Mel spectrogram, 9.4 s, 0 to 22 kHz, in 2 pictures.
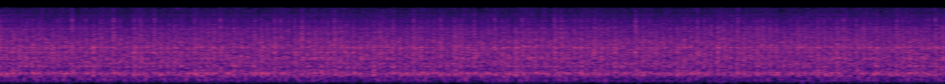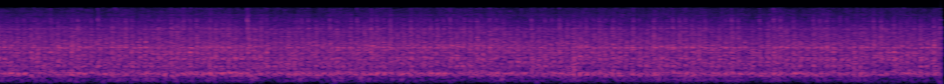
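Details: Triumph 955i inline-triple idling with fast light ticking about three a second over the engine; owner unsure if clutch, valves or something else, says worse when hot and louder on the left side.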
